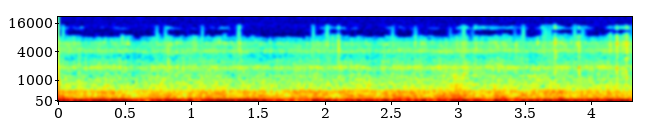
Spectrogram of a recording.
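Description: Wind buffeting the microphone on a moving road bike: a loud, steady low rumble that surges and dips.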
